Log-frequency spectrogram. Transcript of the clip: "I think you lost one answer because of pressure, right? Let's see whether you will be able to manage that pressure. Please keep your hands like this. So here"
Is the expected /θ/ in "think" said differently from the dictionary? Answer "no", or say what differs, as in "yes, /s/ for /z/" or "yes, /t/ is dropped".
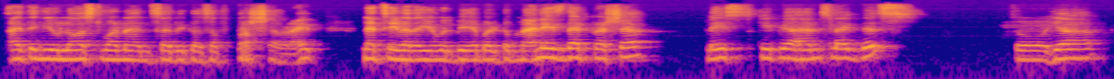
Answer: yes, /t/ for /θ/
